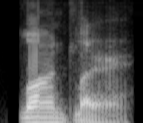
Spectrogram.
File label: "lÄndler", American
